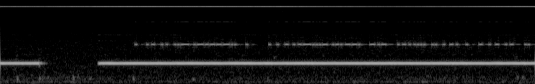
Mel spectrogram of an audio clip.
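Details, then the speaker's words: MACH 3 arcade game with Dexter laserdisc replacement board, audio decoder test after adjusting R6: clean steady high beep after brief dropout with faint upper tone; low error count, works correctly. "so that's really as good as this audio decoder Board gets and as you can see in the test menu uh the error count was very low and it works perfectly in game"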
